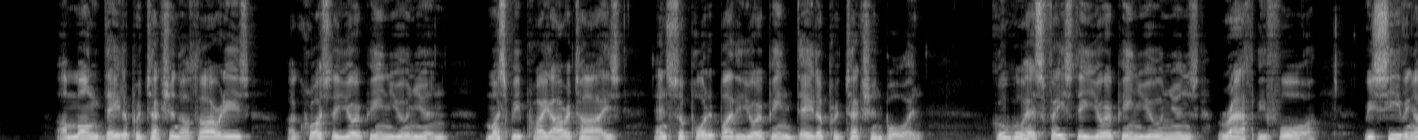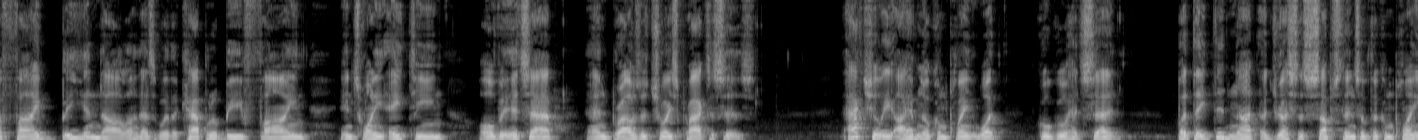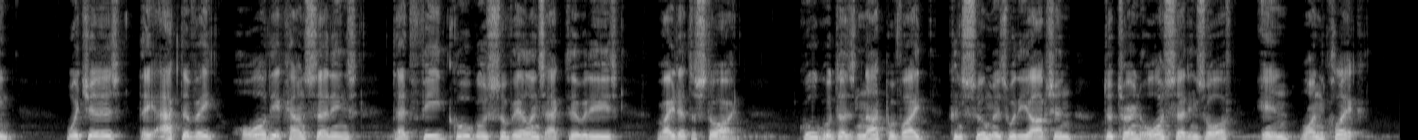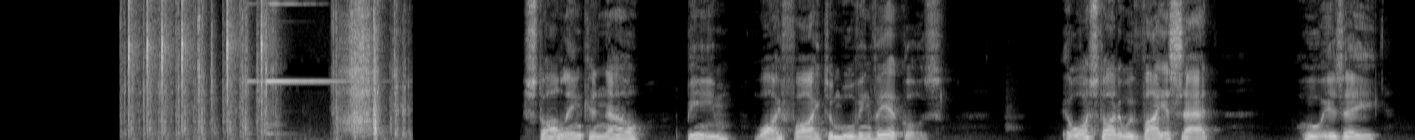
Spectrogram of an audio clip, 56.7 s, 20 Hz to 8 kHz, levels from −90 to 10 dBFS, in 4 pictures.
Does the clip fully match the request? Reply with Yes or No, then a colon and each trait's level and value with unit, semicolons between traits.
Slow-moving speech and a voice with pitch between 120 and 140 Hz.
Yes: slow, 125 wpm; low, 135 Hz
